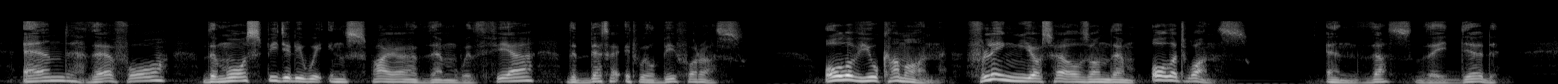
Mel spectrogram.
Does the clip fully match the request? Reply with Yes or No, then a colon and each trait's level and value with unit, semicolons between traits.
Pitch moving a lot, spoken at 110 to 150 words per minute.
Yes: wide, 7.1 semitones; slow, 135 wpm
